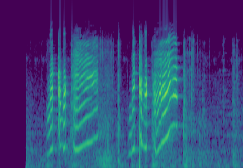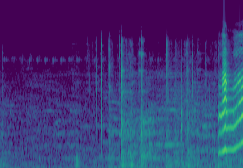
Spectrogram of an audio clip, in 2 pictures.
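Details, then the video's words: Pet parrot talking: loud, harmonic, speech-like phrases with rising sweeps fill the first few seconds, then a quiet stretch with soft clicks, and a final rising vocal burst at the end. "Parrot talking video"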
